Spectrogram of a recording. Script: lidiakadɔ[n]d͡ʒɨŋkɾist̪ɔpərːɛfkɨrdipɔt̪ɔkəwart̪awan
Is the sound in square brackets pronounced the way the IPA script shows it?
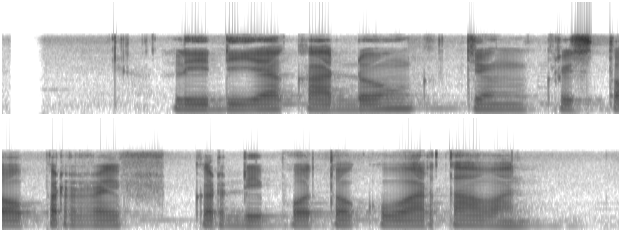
no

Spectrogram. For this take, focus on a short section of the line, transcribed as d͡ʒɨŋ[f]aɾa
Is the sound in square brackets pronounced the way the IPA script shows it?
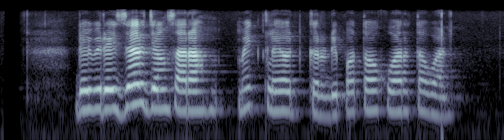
no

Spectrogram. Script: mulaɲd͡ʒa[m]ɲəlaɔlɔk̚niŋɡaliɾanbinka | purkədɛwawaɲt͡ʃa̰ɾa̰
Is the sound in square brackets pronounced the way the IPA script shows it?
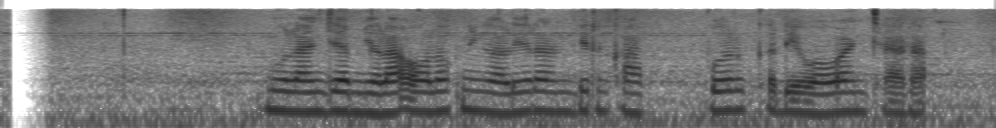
yes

